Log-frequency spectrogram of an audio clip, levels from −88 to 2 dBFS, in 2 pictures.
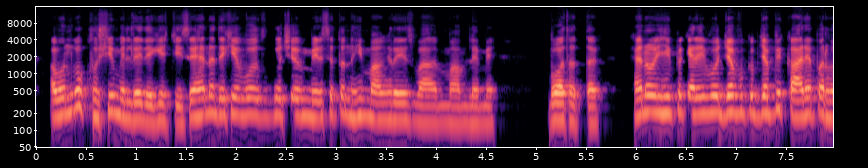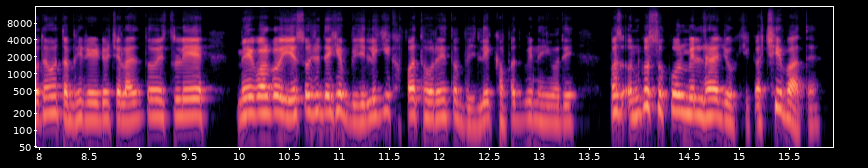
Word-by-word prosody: अब 165 - +4
उनको 215 +8 +2
खुशी 175 +4 -1
मिल 175 -5 -1
रही 155 - +2
है - - -2
देखिए 140 +1 0
इस 140 - -11
चीज़ 130 -2 -4
से। 170 - +4
है 180 - +4
ना? 200 - -1
देखिए 190 0 0
वो 185 0 -2 0.2
कुछ, 180 0 -3
मेरे 165 -2 0
से 165 - -6
तो 195 - -4
नहीं 175 -1 -3
माँग 155 -1 +1
रहे 155 -1 +3
इस 150 - -5
बा 135 -2 -1
मामले 130 0 -5
में, 130 0 -6 0.6
बहुत 150 0 +5
हद - - -4
तक। - - -1 0.3
है 180 - +5
ना? 210 - +3
और 210 - +5
यहीं 200 0 +2
पे 205 +1 -4
कह 195 - +4
ली, 190 +1 +2
वो 205 +1 +2
जब 205 0 +3
कब 205 - -2
जब 200 0 +3
भी 235 - +1
कार्य 170 +2 +6
पर 190 0 +1
होते 165 +2 0
हैं, 195 - -1
वो - - -10
तब 150 - -7
ही 160 - -4
रेडियो 155 0 -1
चलाते 145 +1 +2
हैं, 155 - -9
तो 175 +1 -1
इसलिए 175 +1 +1 0.3
मैं 185 - +2
एक 195 - +3
बार 200 0 +6
को 205 0 +3
ये 175 -2 +5
सोचूँ 210 +3 -1
देखिए, 210 +1 +2
बिजली 145 0 -4
की 210 - -5
खपत 185 -3 -1
हो 165 - +2
रही 165 +1 0
है, 170 - -8
तो 170 - -4
बिजली 125 +1 -6
की 155 - -12
खपत 155 - -6
भी 160 - -7
नहीं 140 -2 -8
हो 135 - -6
रही। 140 +1 -5 0.4
बस 210 +1 +1
उनको 200 +9 +2
सुकून 220 -2 +1
मिल 185 -2 +1
रहा 180 +1 +5
है, 175 - +5
जो 150 -4 -3
कि 140 - -16
एक - - -17
अच्छी 235 - 0
बात - - 0
है। 120 +1 -13
175 Hz, 320 wpm, -23 LUFS, 150-200 Hz, 0.6 s, कार्य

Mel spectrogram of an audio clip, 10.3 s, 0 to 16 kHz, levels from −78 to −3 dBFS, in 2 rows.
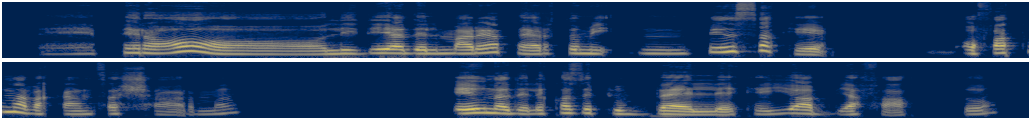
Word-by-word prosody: ehm, 180 +2 -19
però 190 - +1
l'idea 205 +4 +3
del 205 -1 -1
mare 210 +2 +2
aperto 215 -5 -2
mi 205 -1 -4
mhmm, 205 -1 -10
pensa 315 +5 +1
che 365 - -5 0.6
ho - - -2
fatto 235 +4 0
una 285 -2 +3
vacanza 185 0 -7
a 195 - -6
Sharm 170 - -14 1.1
e 220 +2 +8
una 235 -3 +4
delle 195 0 -4
cose 225 +2 -2
più 195 -3 -6
belle 165 -3 +2
che 170 - -14
io 210 +5 -1
abbia 170 -4 -1
fatto 185 +8 -14
205 Hz, 150 wpm, -23 LUFS, 180-230 Hz, 1.1 s, e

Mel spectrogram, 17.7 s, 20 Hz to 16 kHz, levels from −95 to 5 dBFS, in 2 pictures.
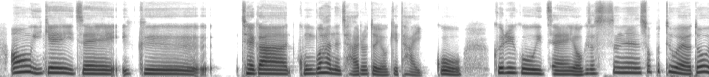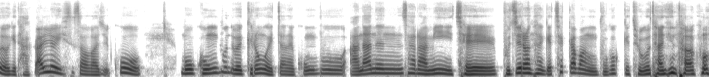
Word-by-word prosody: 어 265 +4 +3
이게 225 0 +1
이제 190 -2 0
이 165 +3 -6
그 180 -4 0 0.5
제가 190 -2 +3
공부하는 195 0 +1
자료도 165 +1 -3
여기 135 +3 -5
다 150 -3 -10
있고 150 +6 -2 0.4
그리고 230 -4 +2
이제 170 -3 -2
여기서 155 +6 0
쓰는 235 +3 -3
소프트웨어도 255 - 0
여기 155 -2 0
다 135 -2 -11
깔려 250 - +1
있어 180 -5 -5
가지고 155 +5 -1 0.5
뭐 200 0 +3
공부는 210 +3 0
왜 180 - +4
그런 200 +4 -2
거 195 -5 +2
있잖아요. 150 -1 -5
공부 180 +3 -4
안 150 +3 -1
하는 205 +1 +1
사람이 195 -3 +1
제일 160 -1 +4
부지런하게 190 -3 +3
책가방 210 - -2
무겁게 175 +3 -5
들고 170 +1 +1
다닌다고. 185 +1 +4
190 Hz, 290 characters per minute, -22 LUFS, 170-215 Hz, 0.5 s, 왜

